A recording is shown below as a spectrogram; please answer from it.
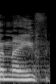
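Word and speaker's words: knife: जैसे वो बोले बोले क नाइफ देना नाइफ नहीं क्योंकि के साइलेंट है भाई क्यों साइलेंट है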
